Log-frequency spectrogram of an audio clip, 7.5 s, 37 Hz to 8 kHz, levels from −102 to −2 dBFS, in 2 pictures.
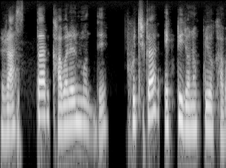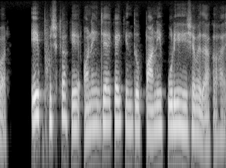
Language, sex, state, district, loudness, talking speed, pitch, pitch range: Bengali, male, West Bengal, North 24 Parganas, -19 LUFS, 135 wpm, 140 Hz, 130-160 Hz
